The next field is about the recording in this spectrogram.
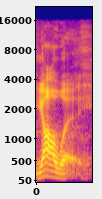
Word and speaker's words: Yahweh: And you take the word Adonai and the vowels of the word Adonai and put them in there, because Adonai means Lord. And you pronounce the word Yahweh.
